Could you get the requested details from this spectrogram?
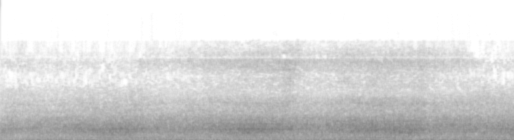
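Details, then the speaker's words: Jeep Cherokee XJ power steering pump makes a loud, steady droning groan with a low hum every time the steering wheel turns, worse when hot or after long drives; no leak, low fluid or air found, pump being replaced. "this is pretty much the noise that this Jeep is making every single time I turn the steering wheel this is a noise that it's making so every time I'd turn the steering wheel"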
